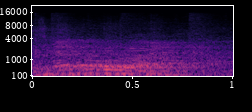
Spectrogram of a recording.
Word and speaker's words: Deborah: That is 3 syllables, Deborah.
